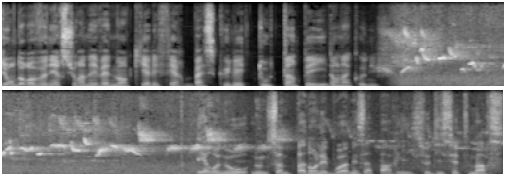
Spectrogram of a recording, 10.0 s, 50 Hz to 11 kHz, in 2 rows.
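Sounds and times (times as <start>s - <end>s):
speech: 0.0s - 4.7s, 7.0s - 10.0s
steady broadband hiss of ambience: 3.7s - 10.0s
birds singing and chirping in a quiet city: 3.8s - 10.0s.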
